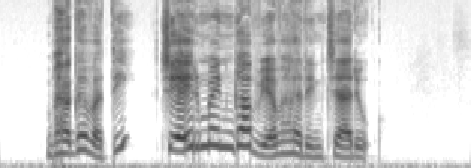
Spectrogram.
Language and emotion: Telugu, neutral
